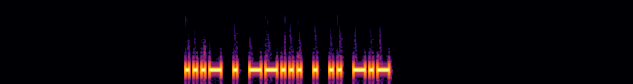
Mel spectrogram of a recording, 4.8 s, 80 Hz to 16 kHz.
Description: Morse code, heard as a keyed tone, about 37 wpm, 700 Hz. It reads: VE7EIK
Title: DXCC-100 Call Signs - 6 Characters - Repeated 3x - 40wpm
